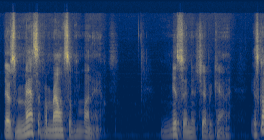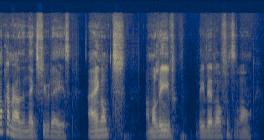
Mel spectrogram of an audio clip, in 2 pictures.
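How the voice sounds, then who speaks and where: In a very clean recording with a silent background, a man with an American accent speaks at a fairly low pitch, using ordinary pitch variation and long, frequent pauses. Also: moderate pace. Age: 60s. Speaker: pastor. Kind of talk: casual chat.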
